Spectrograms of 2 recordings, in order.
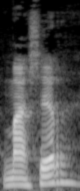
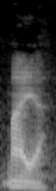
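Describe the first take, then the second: First: The name is said with Spanish sounds, ending in r. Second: The name is said with German sounds, ending in a. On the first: "bien castellanizado" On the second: "la pronunciación en alemán sería Maya"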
